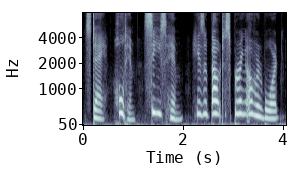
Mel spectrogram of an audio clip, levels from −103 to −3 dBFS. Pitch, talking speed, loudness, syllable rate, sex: 260 Hz, 120 wpm, -19 LUFS, 4.5 syllables/s, female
